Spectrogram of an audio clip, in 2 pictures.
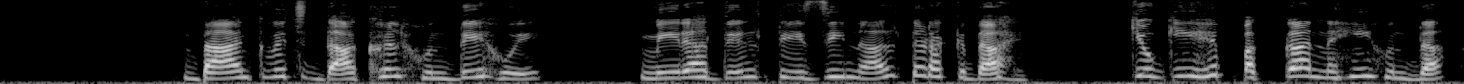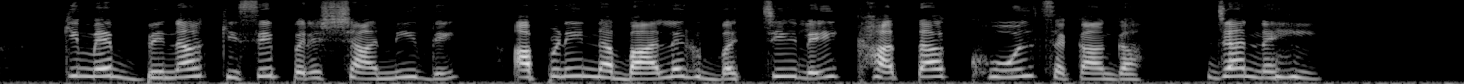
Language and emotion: Punjabi, fearful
